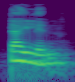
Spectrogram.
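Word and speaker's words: ptyalin: जानते हैं that is टाइलन P silent रहता है टाइलिन इसको कहते हैं जो सलव अमाइज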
